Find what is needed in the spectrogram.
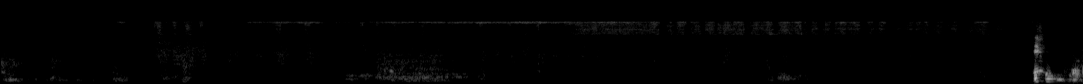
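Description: Near silence with faint rustling and small scuffs and clicks, a person moving and handling things close to the microphone.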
